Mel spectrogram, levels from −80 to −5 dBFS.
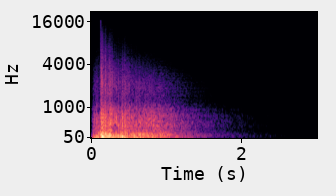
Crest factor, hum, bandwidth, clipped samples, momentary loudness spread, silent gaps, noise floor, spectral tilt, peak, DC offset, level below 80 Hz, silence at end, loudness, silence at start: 22 dB; none; 9.6 kHz; under 0.1%; 22 LU; none; -84 dBFS; -8.5 dB/octave; 0 dBFS; under 0.1%; -26 dBFS; 1.65 s; -21 LUFS; 0 s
